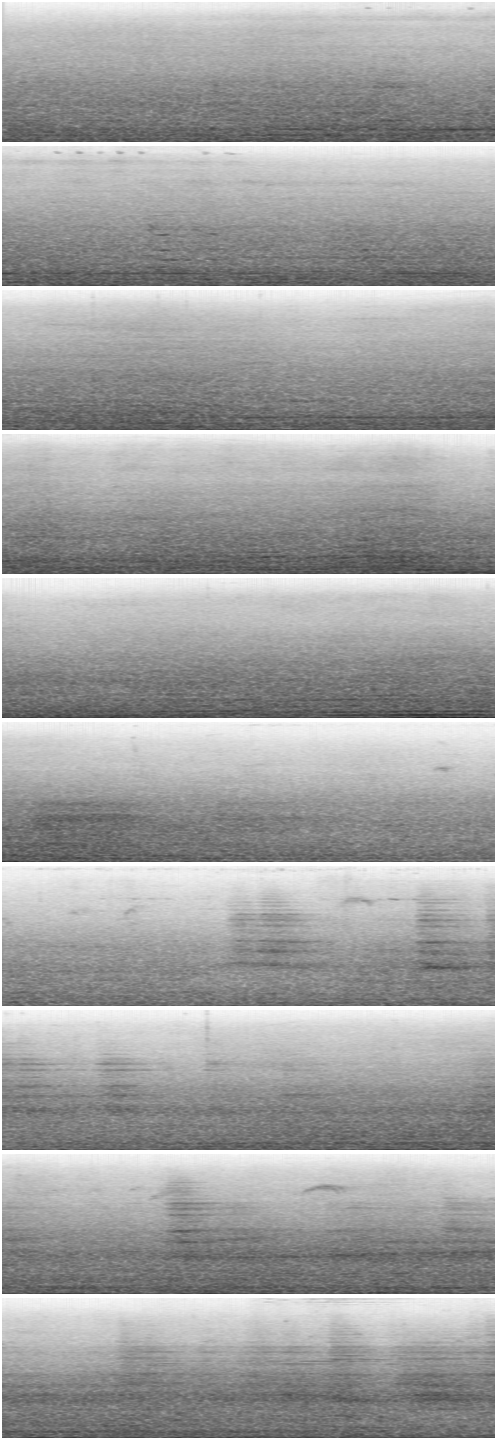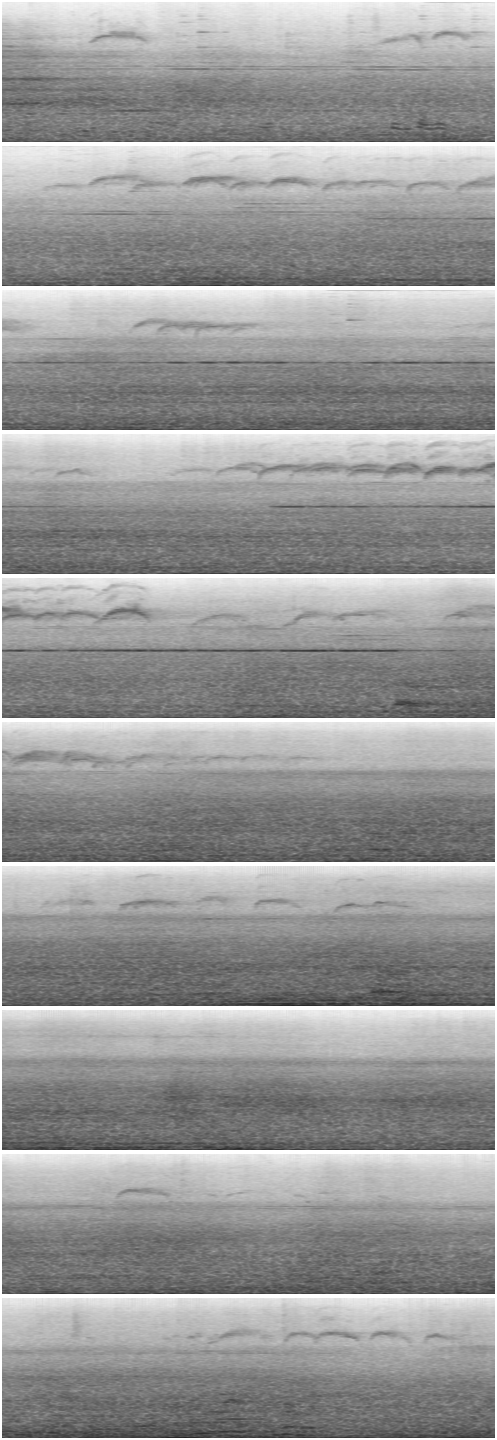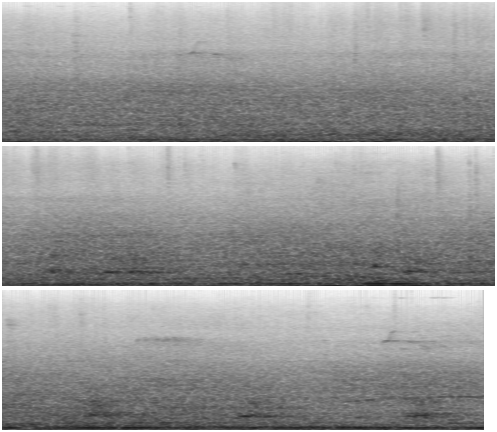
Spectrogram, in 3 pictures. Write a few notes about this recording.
a slow walk through stefan rummel's sound installation, 'within the range of transition', which is placed in a passageway between a quiet courtyard and maribor's main square. recorded quasi-binaurally.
